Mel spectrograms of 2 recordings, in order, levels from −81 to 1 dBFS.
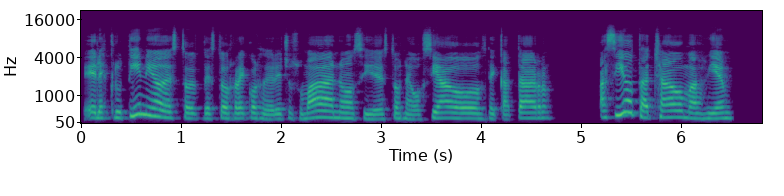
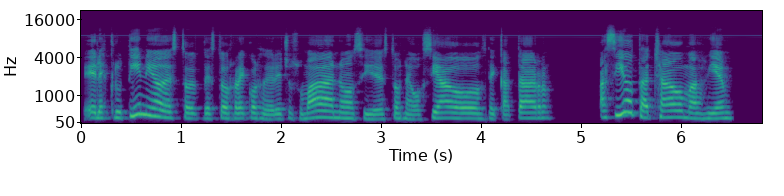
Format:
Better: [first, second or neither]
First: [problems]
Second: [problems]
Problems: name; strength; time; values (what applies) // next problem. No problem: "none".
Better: first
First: none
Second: high-pitched whine; faint; throughout; 9 kHz, 30 dB below the speech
